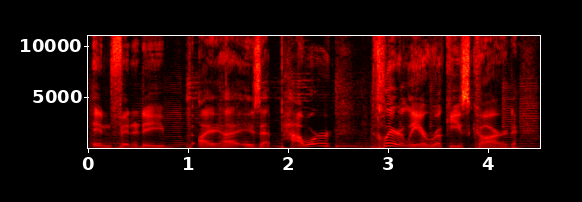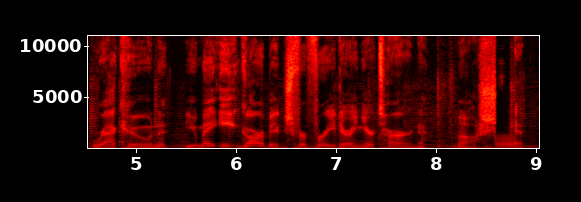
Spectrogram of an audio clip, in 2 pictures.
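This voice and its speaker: A man's voice: medium pitch, sing-song, unhurried, music in the background. A man doing comedic read-aloud commentary as a host, theatrical, with sweary asides. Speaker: YouTube host reading social media posts aloud.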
